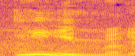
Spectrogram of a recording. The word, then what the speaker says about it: him: Eem. – Yeah, there's the word him, H-I-M, is pronounced E-E-M.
